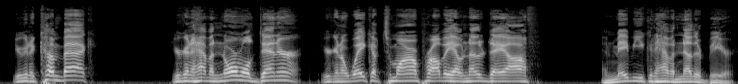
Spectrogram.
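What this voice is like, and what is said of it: Tempting evil inner voice. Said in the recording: “the evil voice”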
